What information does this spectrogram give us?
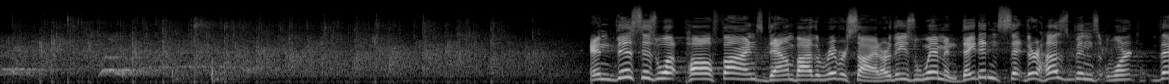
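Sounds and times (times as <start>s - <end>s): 
audience clapping hands: 0.0s - 5.9s
speech: 5.9s - 11.6s.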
